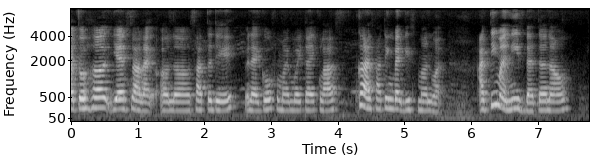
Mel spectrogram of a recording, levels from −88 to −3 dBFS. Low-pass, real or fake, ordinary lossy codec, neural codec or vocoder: none; real; none; none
